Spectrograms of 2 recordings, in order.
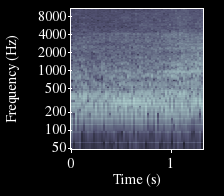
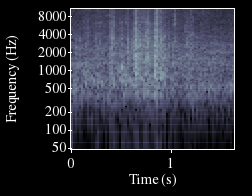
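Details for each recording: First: Honda Beat scooter humming when throttle is released: rear wheel spun by hand gives a steady gritty whirr with wavering hum, most likely from the rear pulley bearing; CVT found dirty, long unserviced, with cracked parts; rough rear pulley bearing. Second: Honda Beat scooter CVT after replacing worn, dirty bearings that caused droning on throttle and deceleration: starts and settles into even idle with no droning hum from belt drive; CVT running normally after repair.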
